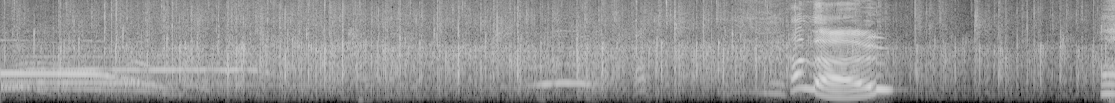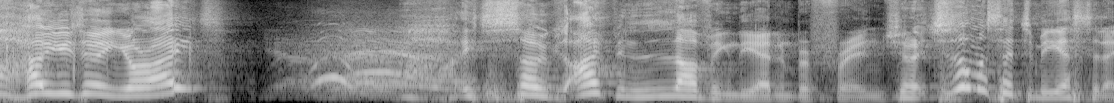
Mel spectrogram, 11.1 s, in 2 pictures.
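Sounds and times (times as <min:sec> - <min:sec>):
audience applause welcoming a comedian at the Edinburgh Fringe: 0:00.0 - 0:06.1
speech: 0:04.1 - 0:04.6, 0:05.5 - 0:06.7, 0:07.6 - 0:11.1.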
